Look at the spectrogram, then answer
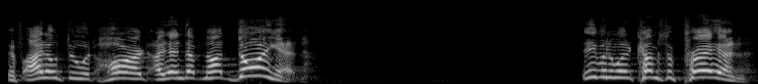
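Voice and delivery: loud, high, driving preaching; fervent preaching. Real, not acted. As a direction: press the point with full force. Preaching at full force.

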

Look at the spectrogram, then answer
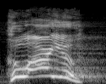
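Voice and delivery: high-pitched acted shout; calling up. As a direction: call up from the cliff in a high voice. Dangling man calls up to voice.

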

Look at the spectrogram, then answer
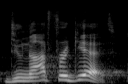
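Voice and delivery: "forget" slow and stretched, falling; slow down on "do not forget"; emphasis on forget. Shown as a demonstration. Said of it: "Notice the emphasis of remember".

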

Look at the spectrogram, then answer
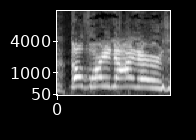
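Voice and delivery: loud, high rival fan's cheer; cheering shout. Retold or imitated. Pastor shouting at a Seahawks kid, loud and high. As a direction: yell it like a fan taunting a rival fan. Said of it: "I come out of my office and go".

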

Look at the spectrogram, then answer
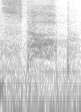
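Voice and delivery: hushed, unvoiced whisper as God; whispered plea. God to people hiding their sin, whispered plea. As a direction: whisper it to halt them. God quietly halting those who hide.

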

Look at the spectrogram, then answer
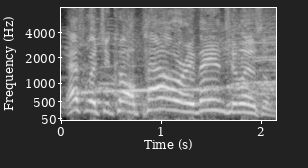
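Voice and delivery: very loud, high-pitched proclamation; triumphant preaching shout. Real, not acted. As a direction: shout the punchline over a cheering congregation. Preacher's climax to cheering congregation.

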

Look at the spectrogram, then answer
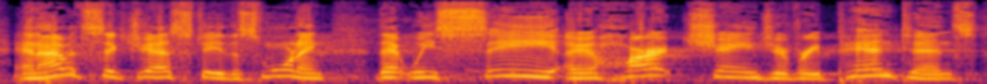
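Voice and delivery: loud, high, driving sermon voice; forceful preaching. Acted.

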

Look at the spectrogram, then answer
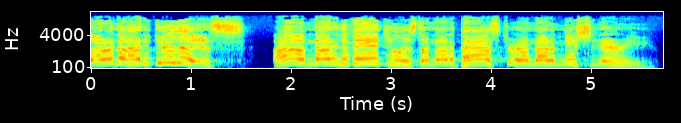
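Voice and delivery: high, loud, whiny put-on voice; hammed-up high fretful voice, racing a bit in the middle; mock unsure churchgoer. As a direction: play the nervous believer who wants to help but feels unqualified. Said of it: "Some of you are like".

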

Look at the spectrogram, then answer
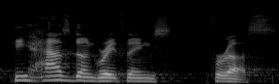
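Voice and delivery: slow line with "has" drawn out and stressed; "has" as the emphatic peak, then falling. Acted. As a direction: affirm it slowly, leaning hard on "has". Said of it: "Emphasis mine".

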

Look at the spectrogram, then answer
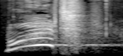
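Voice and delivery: a high teasing what; mock puzzled what. Real, not acted. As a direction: squeak it like you can't believe it. Prompting congregation.

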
